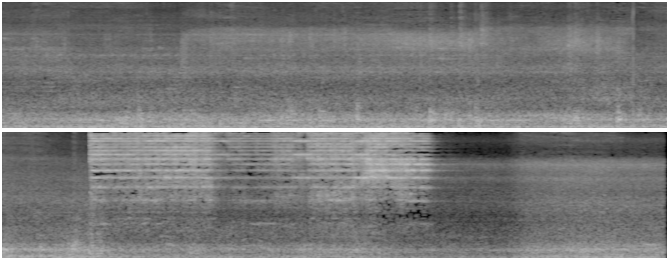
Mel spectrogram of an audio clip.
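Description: A train running through the station with a steady low rumble. About ten seconds in, a loud, high-pitched metallic squeal from its wheels starts, lasts about four seconds and stops abruptly, leaving a quieter rumble.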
